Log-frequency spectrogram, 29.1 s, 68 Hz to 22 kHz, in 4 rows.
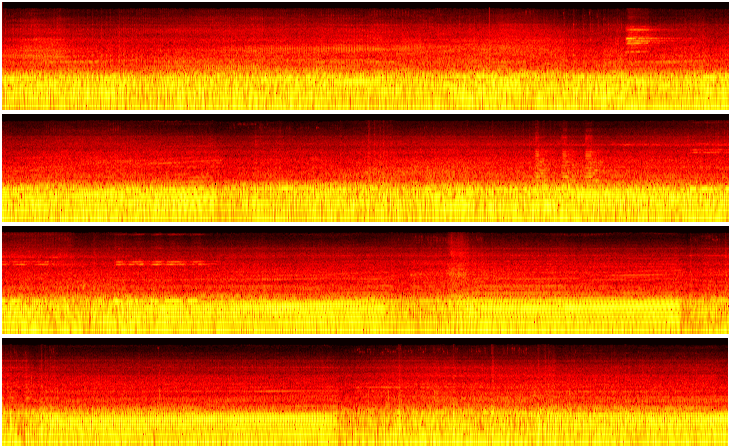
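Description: Vespa PX150's single-cylinder two-stroke engine through an aftermarket SIP Road 2.0 exhaust, under way and pulling through its gears: the revs climb in each gear and drop at each shift, several times over. A few short high beeps come from the traffic around it.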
